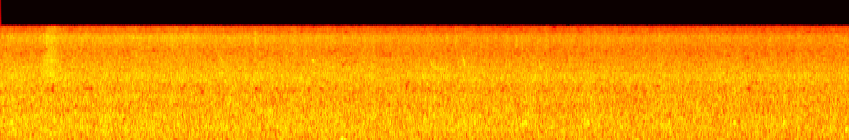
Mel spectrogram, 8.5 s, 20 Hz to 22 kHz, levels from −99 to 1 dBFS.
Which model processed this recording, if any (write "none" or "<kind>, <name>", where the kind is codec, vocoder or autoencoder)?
none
